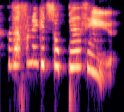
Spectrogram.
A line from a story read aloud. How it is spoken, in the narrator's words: I whined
